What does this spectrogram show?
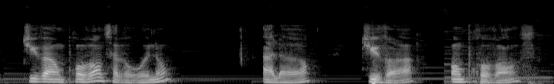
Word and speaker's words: Renaud: J'aime beaucoup la Provence et la marche, mais Renaud, L-A-U تنطق O, mais Renaud n'est pas très sympathique.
